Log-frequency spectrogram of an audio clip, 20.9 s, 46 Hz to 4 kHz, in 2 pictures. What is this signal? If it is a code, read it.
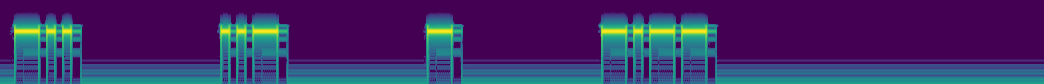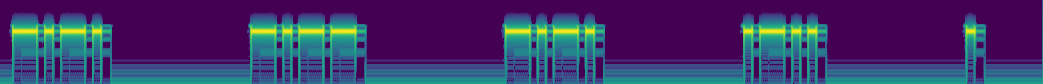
Morse code, heard as a keyed tone, about 15 wpm, spaced as for 5 wpm, 750 Hz. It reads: DUTY CYCLE
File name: Morse / 05WPM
